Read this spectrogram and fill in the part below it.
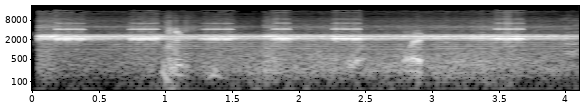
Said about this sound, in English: Yeah, you had crickets play for you, Ozzy. That's how you know you've made it.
